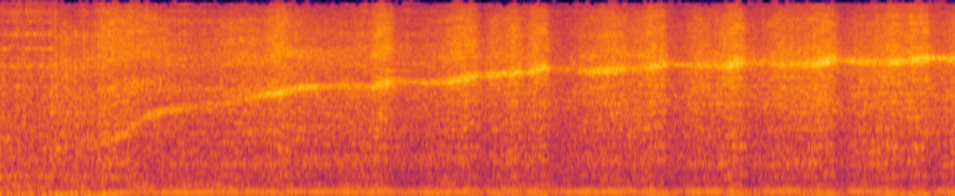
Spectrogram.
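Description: Motorboat engine pulling away and speeding up: a deep engine drone comes in about a second in, with a whine that rises steadily in pitch as the boat gathers speed.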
